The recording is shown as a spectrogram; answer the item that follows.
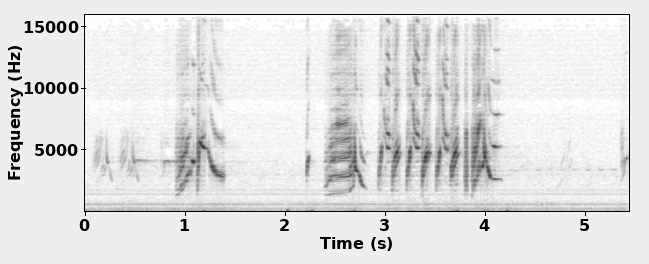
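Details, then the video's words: European goldfinch kept in a cage for song training, singing a fast twittering phrase of bright, liquid notes mixed with buzzy, rattling elements, delivered in quick bursts with short gaps and a faint low hum beneath. "Goldfinches Singing in CAGES for TRAINING"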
